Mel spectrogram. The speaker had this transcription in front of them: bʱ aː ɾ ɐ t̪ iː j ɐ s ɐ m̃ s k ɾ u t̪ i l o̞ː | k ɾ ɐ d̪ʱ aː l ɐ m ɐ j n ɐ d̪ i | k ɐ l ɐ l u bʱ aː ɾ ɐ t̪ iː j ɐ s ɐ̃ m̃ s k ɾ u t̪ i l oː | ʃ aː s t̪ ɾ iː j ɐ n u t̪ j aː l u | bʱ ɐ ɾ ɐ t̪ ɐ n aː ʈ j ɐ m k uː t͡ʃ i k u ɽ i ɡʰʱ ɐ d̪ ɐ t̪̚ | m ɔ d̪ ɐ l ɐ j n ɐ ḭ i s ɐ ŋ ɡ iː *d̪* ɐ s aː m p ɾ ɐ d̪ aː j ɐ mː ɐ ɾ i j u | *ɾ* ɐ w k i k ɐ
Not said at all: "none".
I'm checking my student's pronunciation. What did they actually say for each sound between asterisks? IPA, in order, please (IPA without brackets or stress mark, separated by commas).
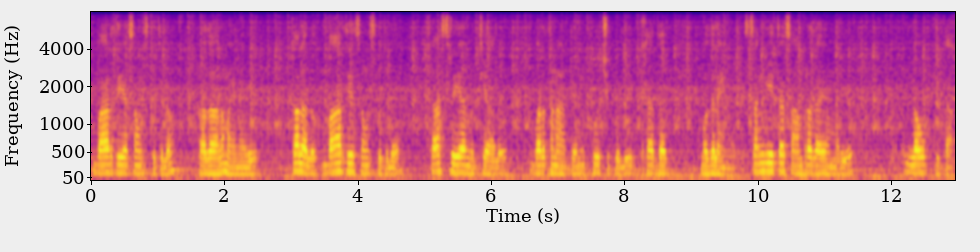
t̪, l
